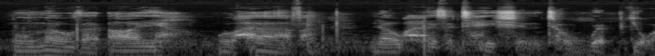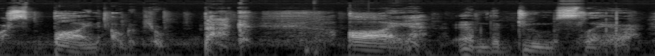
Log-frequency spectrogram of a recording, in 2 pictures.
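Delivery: low, slow, deliberate threat; menacing declaration. Acted. Deku looks to the camera as Doomslayer, cold menace. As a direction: intone each phrase with long, ominous weight.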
